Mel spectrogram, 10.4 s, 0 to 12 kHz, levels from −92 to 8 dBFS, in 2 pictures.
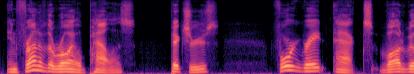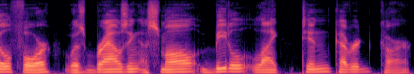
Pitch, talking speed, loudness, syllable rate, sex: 120 Hz, 120 wpm, -18 LUFS, 3.8 syllables/s, male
